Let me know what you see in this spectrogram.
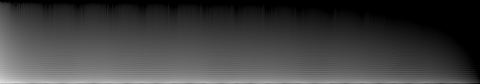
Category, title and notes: Instrument samples > Synths / Electronic
Synthed with odin2 only. To play it better, pitch wheel down 700 cent, and open your FL studio sampler ENV settings. Hold: 0 Decay: 0 Sus: 0 Release: 1.7 Finally, play it in C4-C6 key range.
